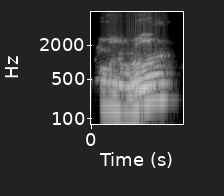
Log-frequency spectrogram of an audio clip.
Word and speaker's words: Unruhe: I have Cyril Schäublin, who is the director of the new film called Unrest or Unruhe. Do I have that pronunciation right? – Yeah, that's right. That's right.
